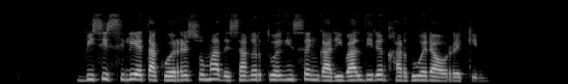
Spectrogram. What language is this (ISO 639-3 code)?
eus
